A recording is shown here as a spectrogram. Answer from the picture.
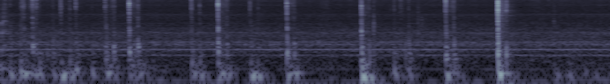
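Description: Computer keyboard being typed on: irregular key clicks, with a heavier stroke about five seconds in, over a faint steady hum.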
